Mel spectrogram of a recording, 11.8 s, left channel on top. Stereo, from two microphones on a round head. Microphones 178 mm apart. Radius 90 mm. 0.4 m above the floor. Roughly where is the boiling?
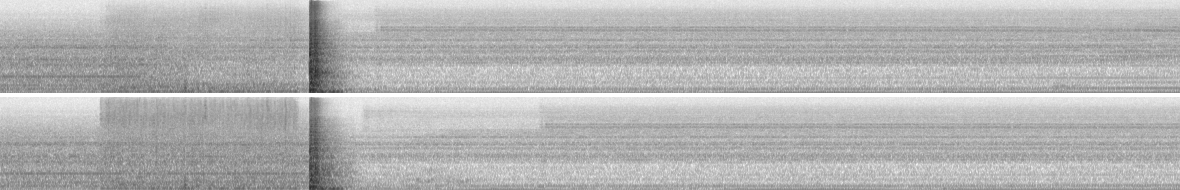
Right.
